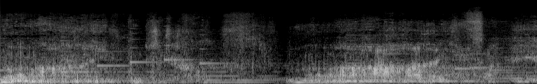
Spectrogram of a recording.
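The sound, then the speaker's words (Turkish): A lion roars in pain, deep and loud, in two long, rough, sustained bursts separated by a brief dip in the middle. “Aslan acıdan kükreyip yeri göğü inletmeye başlamış.”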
